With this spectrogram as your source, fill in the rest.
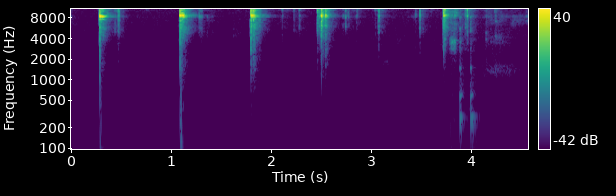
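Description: A bimetallic £2 coin is dropped repeatedly for comparison, giving four bright, high-pitched metallic clinks with very short ring, followed by a few smaller bounces and a final rattling cluster. The coin sounds normal.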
